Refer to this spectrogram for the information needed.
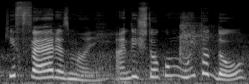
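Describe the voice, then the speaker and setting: A woman's voice: sits high, very animated, normal speed. An actress playing a devout, hurt young daughter who tells her life story earnestly in a Brazilian Portuguese radio drama. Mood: hurt, pleading. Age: young adult. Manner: earnest, heartfelt. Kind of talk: radio drama narration and dialogue. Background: music.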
